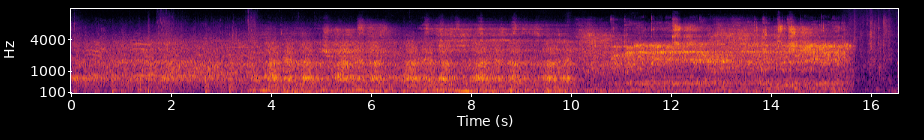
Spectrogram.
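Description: A stadium crowd murmurs and chants loudly, outdoors.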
